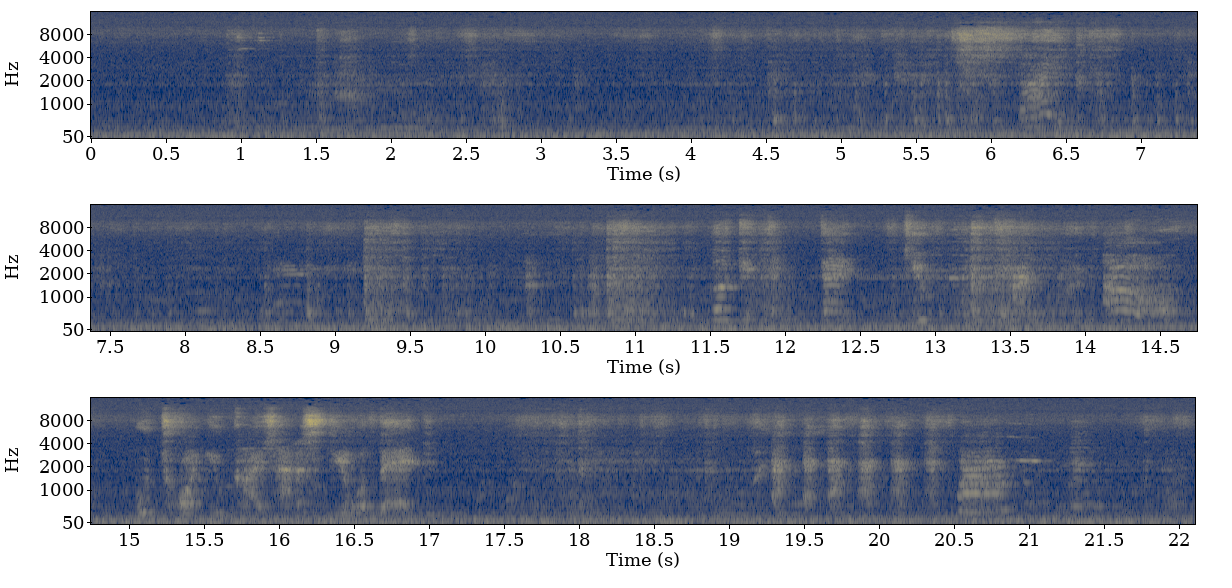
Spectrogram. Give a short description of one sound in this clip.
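A young woman speaks with animation through loudspeakers in a large room.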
